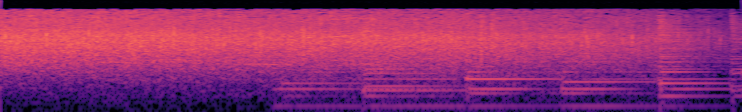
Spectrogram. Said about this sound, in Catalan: Llàgrimes, espelmes enceses i llargs aplaudiments van anar marcant el ritme d'un concert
